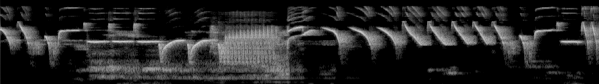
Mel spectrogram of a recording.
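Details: Canary singing hard in the ngerek style as a prompt for lazy birds: rapid falling whistles, looping swoops, a brief harsh grinding burst, then more quick slurred notes and chirps.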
